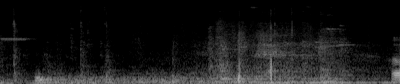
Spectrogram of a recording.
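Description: Dover elevator (Sterling modernization): a short high beep as the basement button is pressed, then the sliding car doors and car machinery, with a few sharp clicks over a steady low hum.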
